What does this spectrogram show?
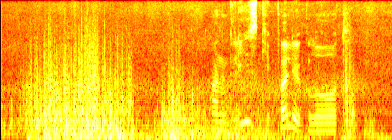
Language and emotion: Russian, neutral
